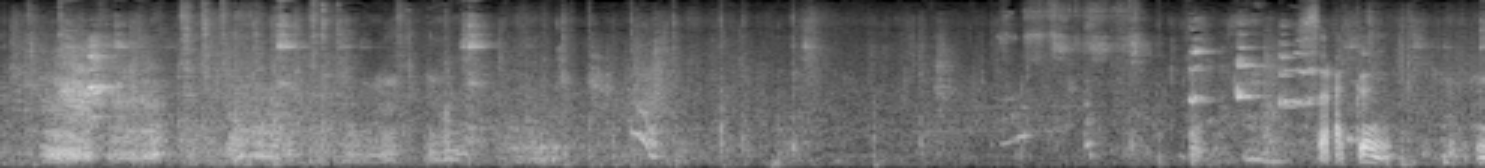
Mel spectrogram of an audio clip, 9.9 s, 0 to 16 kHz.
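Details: Four black Shiba Inu puppy littermates, born 15 October, indoors on their second day in a room: high, thin squeaky whines and short yelps come in scattered bursts, with a woman talking in Japanese between them.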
